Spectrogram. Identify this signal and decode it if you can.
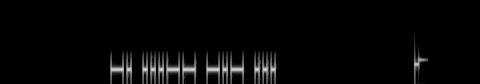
Morse code, heard as a keyed tone, about 30 wpm, 700 Hz. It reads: N3KS
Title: Easy Call Signs - 30wpm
